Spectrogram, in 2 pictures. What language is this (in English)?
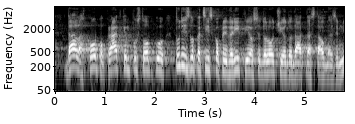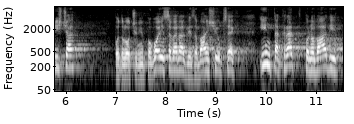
Slovenian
